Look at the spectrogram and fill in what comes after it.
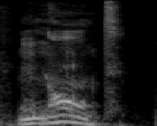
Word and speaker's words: Nantes: This is the average goals per game of, this is my pronunciation, my French, Nantes. Is that right? – Strong.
